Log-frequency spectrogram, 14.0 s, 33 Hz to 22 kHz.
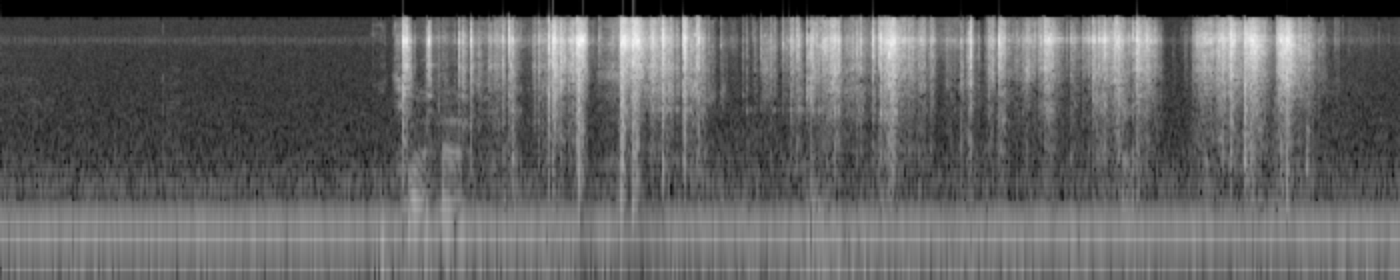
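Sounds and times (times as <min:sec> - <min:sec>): spanner clicking and rattling: 0:04.0 - 0:13.2.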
